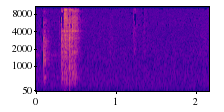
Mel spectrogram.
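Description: A single short clink of a small hard object, as when a makeup item is set down or knocked, about a third of a second in, followed by a faint tick about a second later.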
